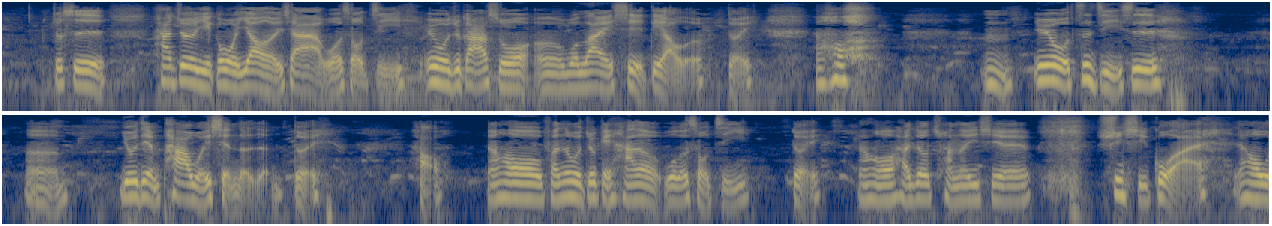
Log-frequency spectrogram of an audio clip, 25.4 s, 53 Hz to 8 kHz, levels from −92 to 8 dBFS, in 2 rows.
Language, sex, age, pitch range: English, female, 10-29, 160-200 Hz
